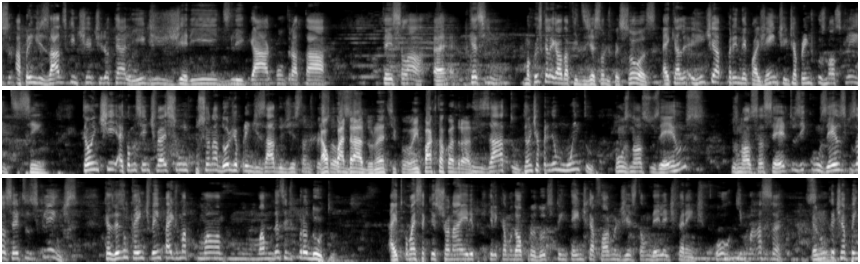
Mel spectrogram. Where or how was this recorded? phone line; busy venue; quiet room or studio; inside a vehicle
busy venue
